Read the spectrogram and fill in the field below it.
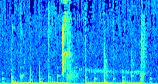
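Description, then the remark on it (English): Wet, slurping liquid sounds repeat in an irregular rhythm, like an animal lapping water from a trough, each lick a soft splashy squish with small drips between. “Get like lapping up water,”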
